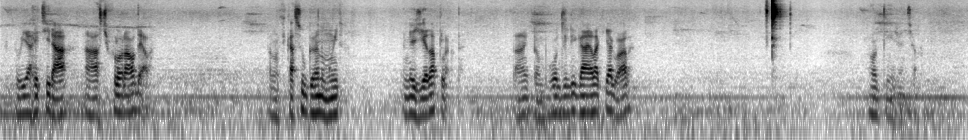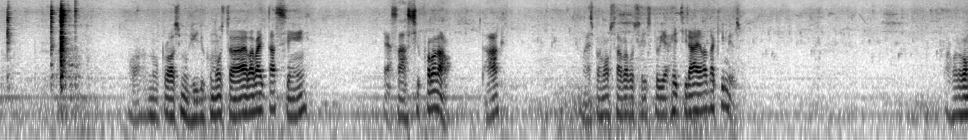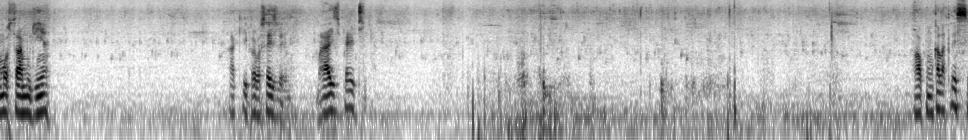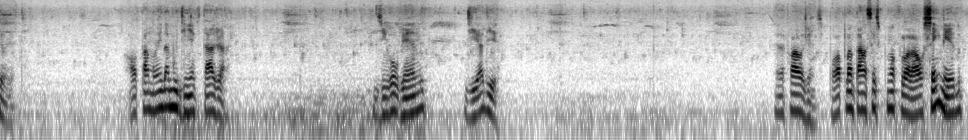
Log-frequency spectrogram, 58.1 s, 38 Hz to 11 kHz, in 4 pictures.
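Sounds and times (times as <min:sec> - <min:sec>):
faint low hum: 0:00.0 - 0:58.0
sharp click: 0:11.5 - 0:12.0
metal shears clattering on stone: 0:15.3 - 0:15.8.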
